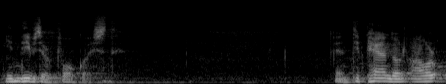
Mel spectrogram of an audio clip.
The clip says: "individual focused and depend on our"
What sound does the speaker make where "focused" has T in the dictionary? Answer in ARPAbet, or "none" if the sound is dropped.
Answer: T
